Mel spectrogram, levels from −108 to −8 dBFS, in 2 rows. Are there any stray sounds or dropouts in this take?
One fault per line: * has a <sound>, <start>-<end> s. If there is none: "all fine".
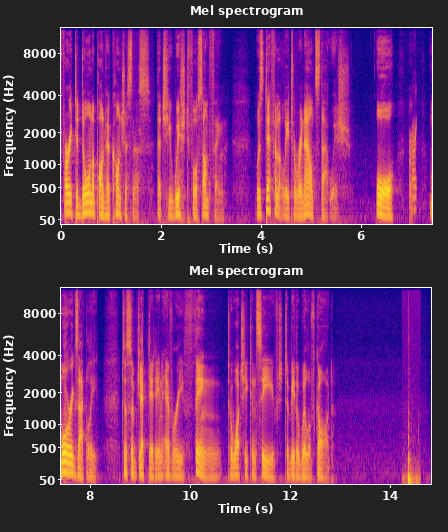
* has a laugh, 7.0-7.1 s
* has a tap, 14.2-14.6 s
